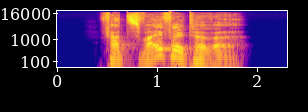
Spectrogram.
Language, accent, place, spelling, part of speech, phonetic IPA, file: German, Germany, Berlin, verzweifeltere, adjective, [fɛɐ̯ˈt͡svaɪ̯fl̩təʁə], De-verzweifeltere.ogg
- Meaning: inflection of verzweifelt: 1. strong/mixed nominative/accusative feminine singular comparative degree 2. strong nominative/accusative plural comparative degree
